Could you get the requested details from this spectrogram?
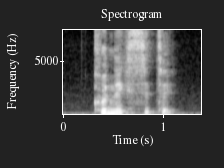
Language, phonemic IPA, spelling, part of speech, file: French, /kɔ.nɛk.si.te/, connexité, noun, LL-Q150 (fra)-connexité.wav
- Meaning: 1. connectivity, connectedness 2. connection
